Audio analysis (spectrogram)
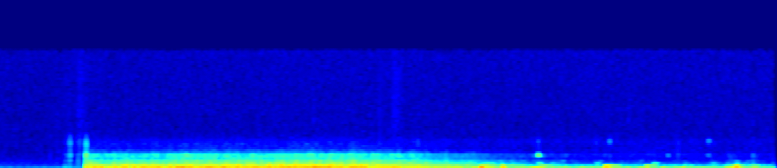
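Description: A sudden loud burst opens into a steady, rushing roar, and over the last few seconds a series of rising, gurgling bubble sounds pops up through it, clear.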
